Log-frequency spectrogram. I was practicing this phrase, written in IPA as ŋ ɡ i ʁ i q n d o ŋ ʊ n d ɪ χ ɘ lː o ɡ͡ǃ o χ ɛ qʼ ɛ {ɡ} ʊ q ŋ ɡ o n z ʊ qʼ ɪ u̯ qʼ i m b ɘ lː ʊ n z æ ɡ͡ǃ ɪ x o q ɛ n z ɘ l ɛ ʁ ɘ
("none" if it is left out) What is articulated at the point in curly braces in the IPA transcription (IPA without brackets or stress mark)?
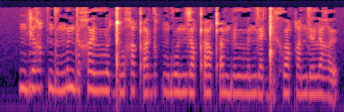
ɡ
